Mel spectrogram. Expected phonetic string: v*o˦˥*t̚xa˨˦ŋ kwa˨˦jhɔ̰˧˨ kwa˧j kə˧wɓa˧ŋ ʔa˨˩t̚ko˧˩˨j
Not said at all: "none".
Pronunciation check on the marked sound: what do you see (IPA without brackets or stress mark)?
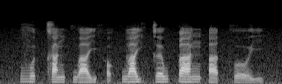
o˦˥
